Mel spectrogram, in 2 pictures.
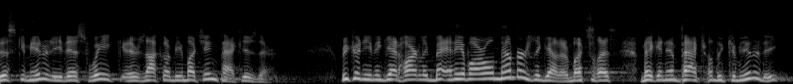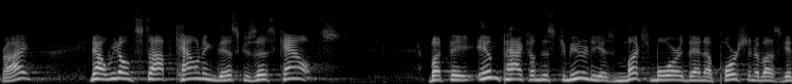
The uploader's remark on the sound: Recorded live at Word of Life Church in Le Sueur, Minnesota, on May 28, 2023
